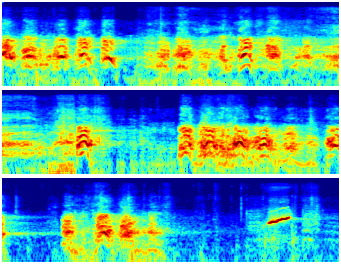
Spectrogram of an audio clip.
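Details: German Shepherds in a standing fight showing dominance: dense bursts of raspy snarls and growling barks over several seconds, broken by brief pauses, ending with one high, rising whine.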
